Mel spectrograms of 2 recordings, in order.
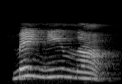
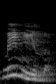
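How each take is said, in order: First: MENINA slow, louder and stretched out; drawn-out word. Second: Said in the usual way. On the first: Shown as a demonstration. Teacher presenting an example word to pupils, drawn out. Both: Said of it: "Preste atenção nessa palavrinha".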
